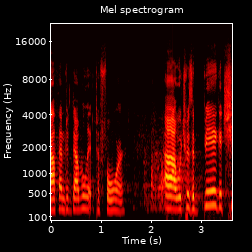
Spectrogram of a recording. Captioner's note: audience laughs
